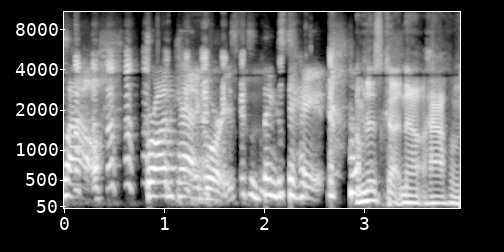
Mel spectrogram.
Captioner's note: laughs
